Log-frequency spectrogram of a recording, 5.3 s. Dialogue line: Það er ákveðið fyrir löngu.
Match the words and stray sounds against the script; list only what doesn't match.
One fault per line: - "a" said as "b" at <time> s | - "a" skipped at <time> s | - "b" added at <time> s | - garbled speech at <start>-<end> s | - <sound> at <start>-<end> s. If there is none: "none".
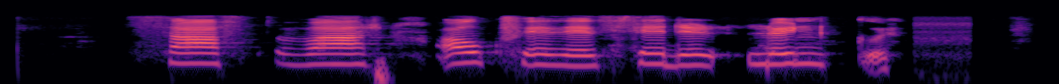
- "er" said as "var" at 1.5 s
